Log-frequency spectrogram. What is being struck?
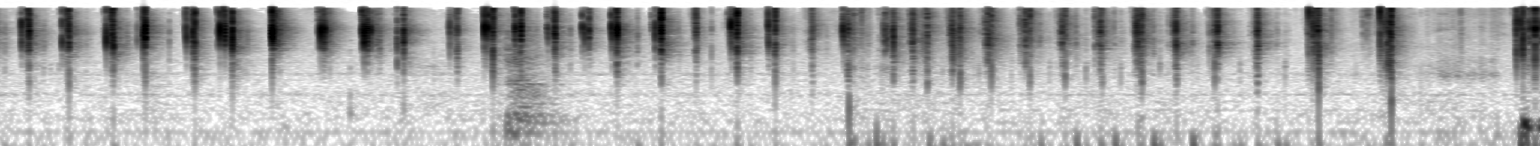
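Roll of kraft paper packing tape on a cardboard core.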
